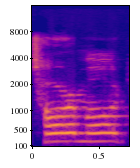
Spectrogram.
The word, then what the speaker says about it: Tormod: yourself tormod my name my birth name is torod yeah that is tood whiteone goat home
